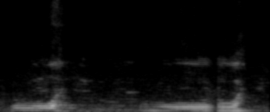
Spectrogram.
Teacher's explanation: It's an approximant, a bilabial approximant, but unlike all the other bilabial sounds, you see that the lips do not meet because it approximates the bilabial place of articulation.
